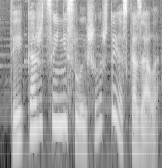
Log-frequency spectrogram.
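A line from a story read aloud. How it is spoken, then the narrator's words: Offended remark. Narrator (Russian): заметила она обиженно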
